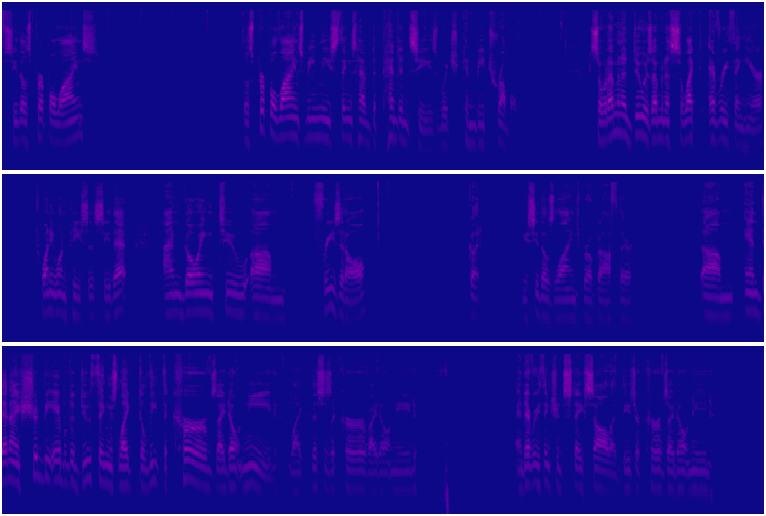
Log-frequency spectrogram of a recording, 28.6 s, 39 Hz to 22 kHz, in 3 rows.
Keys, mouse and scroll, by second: 0.4 click, 1.0-1.6 drag, 2.1-2.8 drag, 3.1-3.8 drag, 4.2-5.0 drag, 4.2 m, 5.3-7.4 drag, 7.8 middle drag, 12.6 click, 14.3 click, 18.0 click, 18.8-19.6 scroll up 3, 21.5 s, 22.2 right click, 26.4 click.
